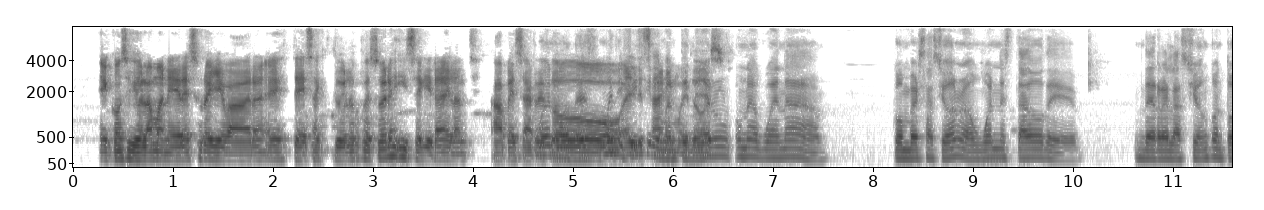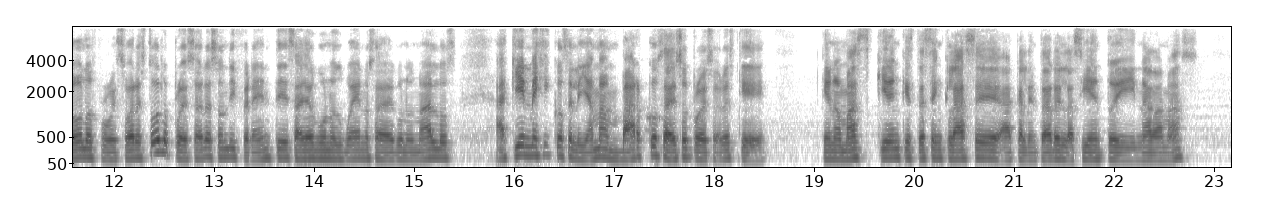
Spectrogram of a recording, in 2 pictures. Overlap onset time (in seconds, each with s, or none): 4.7 s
